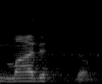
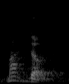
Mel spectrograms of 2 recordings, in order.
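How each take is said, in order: First: Each d sound is pronounced separately. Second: The two d sounds merge into one. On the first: "Not necessarily say mad dog" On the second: "merging them together into a phrase, you say mad dog"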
